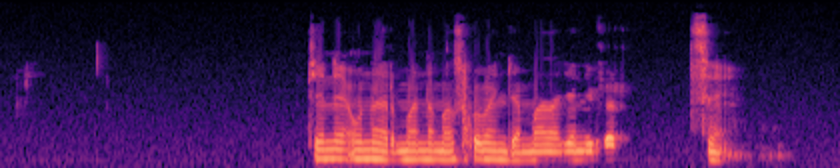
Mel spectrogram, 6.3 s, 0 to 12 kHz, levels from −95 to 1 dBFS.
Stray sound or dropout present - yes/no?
no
